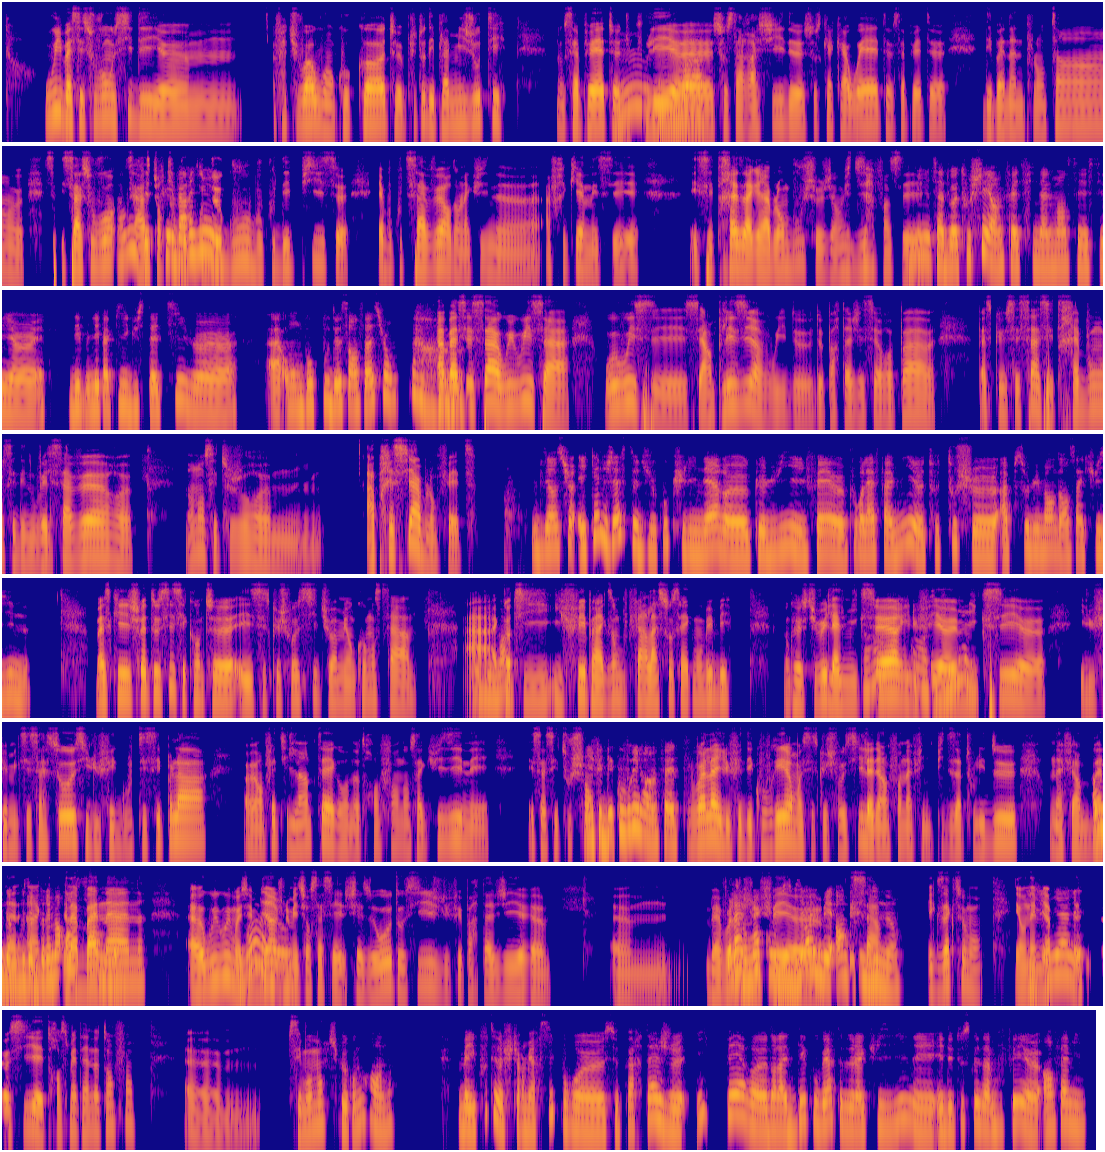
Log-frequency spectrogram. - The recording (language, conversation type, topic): French, podcast, Comment la cuisine peut-elle montrer que l’on prend soin de quelqu’un ?
- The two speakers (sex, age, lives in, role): female, 20-24, France, host; female, 40-44, France, guest
- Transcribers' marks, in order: tapping; laugh; other background noise; unintelligible speech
